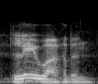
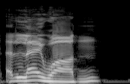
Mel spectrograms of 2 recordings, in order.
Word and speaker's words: Leeuwarden: I asked Holland to record me the pronunciation earlier. – Princeton Tune, Leeuwarden. – Oh yeah, so Princeton Tune, Leeuwarden. Say it loud and proud.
